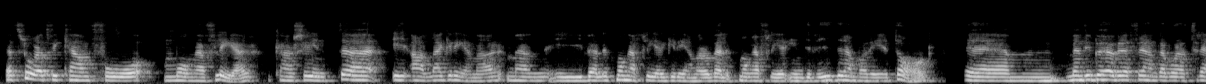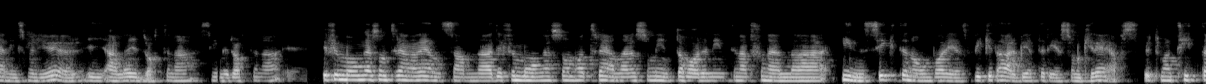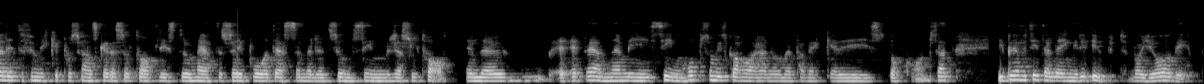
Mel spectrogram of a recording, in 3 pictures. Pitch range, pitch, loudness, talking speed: 165-190 Hz, 175 Hz, -16 LUFS, 185 wpm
